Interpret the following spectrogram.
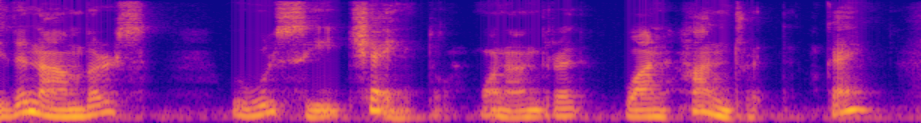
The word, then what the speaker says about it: cento: And cento. When we see the numbers, we will see cento, 100, 100, okay? So, cesta, ceci, cerbiatto, cesoie, cento, ce. You pronounce like chest.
